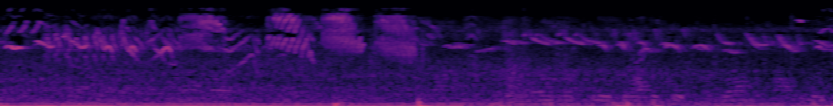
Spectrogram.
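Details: Two caged towa towa birds competing in a singing race in Berbice, Guyana, songs being counted: quick twittering phrases of sharp whistled notes and buzzy trills, with a low steady hum and people talking and counting numbers.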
